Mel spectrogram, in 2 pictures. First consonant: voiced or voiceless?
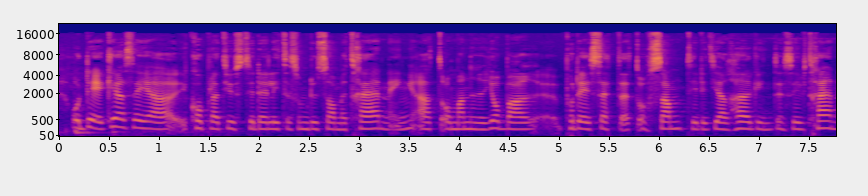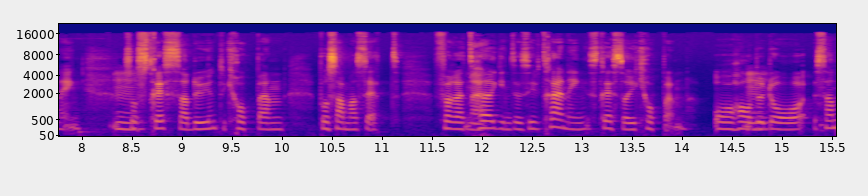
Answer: voiced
